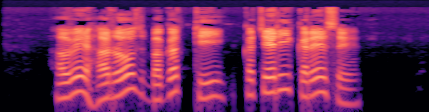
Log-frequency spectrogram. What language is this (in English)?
Wadiyara Koli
